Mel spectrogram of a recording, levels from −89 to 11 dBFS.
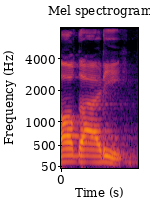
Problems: none marked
